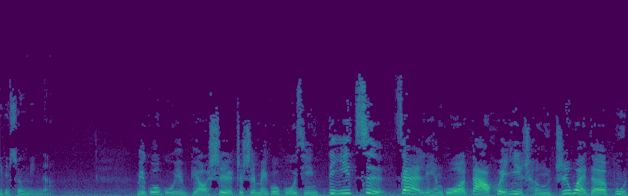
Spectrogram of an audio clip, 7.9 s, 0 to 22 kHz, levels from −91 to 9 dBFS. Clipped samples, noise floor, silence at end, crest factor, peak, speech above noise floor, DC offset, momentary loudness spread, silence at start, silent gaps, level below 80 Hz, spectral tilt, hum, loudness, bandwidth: under 0.1%; -54 dBFS; 0 s; 22 dB; -8 dBFS; 25 dB; under 0.1%; 13 LU; 0 s; none; -58 dBFS; -4 dB/octave; none; -29 LUFS; 13 kHz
